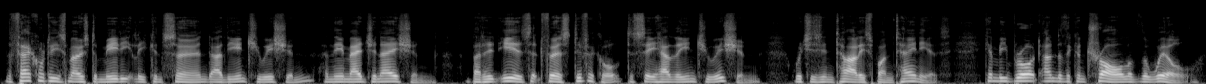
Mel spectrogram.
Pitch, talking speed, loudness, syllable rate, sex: 120 Hz, 175 wpm, -20 LUFS, 5.6 syllables/s, male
